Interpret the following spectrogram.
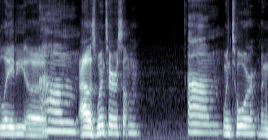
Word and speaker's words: Wintour: Wintour. I think I'm saying her name wrong.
